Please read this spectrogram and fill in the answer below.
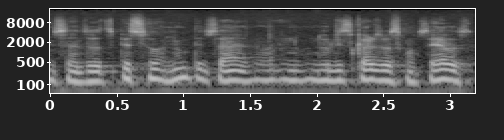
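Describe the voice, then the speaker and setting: Somewhat breathy, a man speaks with a dark, mellow tone at a medium pitch and a moderate pace. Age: 70s. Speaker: lawyer. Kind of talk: interview. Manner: halting.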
